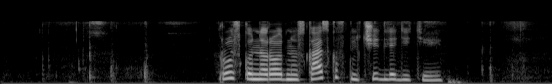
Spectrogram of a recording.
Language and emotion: Russian, neutral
